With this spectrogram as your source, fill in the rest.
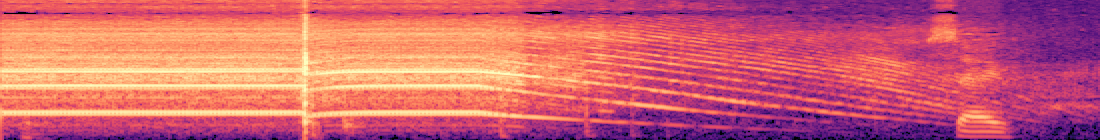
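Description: A power tool whines loudly and steadily, then winds down and fades.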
